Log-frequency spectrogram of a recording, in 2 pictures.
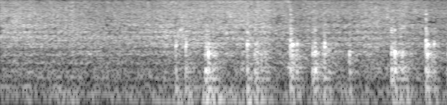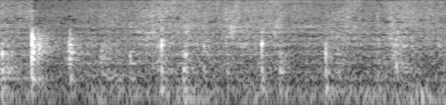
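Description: Canned chickpeas stirred into sizzling curry paste in a pan, with a steady fry hiss under repeated scraping, clattering stirs of a spoon through the thick mixture.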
